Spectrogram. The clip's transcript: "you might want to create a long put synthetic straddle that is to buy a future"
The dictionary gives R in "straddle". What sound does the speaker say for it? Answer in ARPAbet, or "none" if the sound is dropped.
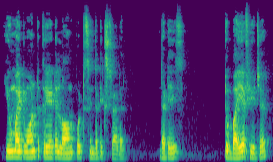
R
